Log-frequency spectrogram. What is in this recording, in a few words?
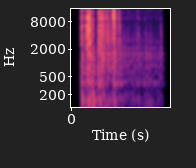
pencil drop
